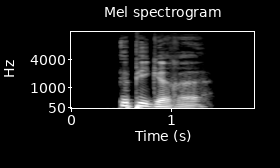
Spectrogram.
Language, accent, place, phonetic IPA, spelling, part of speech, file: German, Germany, Berlin, [ˈʏpɪɡəʁə], üppigere, adjective, De-üppigere.ogg
- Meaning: inflection of üppig: 1. strong/mixed nominative/accusative feminine singular comparative degree 2. strong nominative/accusative plural comparative degree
